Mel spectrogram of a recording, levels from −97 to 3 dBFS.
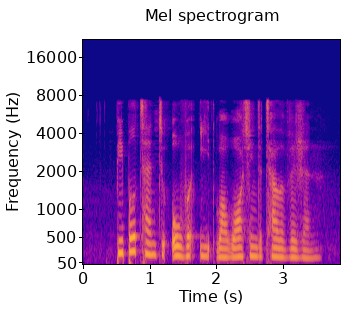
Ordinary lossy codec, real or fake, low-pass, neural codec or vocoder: AAC, 32 kbps; real; 7.2 kHz; none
